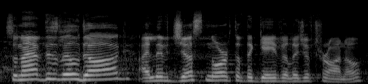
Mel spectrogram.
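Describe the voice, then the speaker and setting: A young man from Russia doing a stand-up comedy set on stage, deadpan punchlines with sudden loud jumps. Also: high-pitched, fast. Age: young adult. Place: large theatre stage with audience. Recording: hall reverb, faint noise.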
